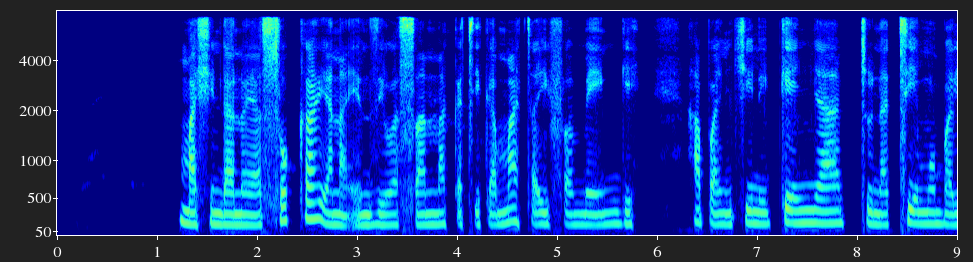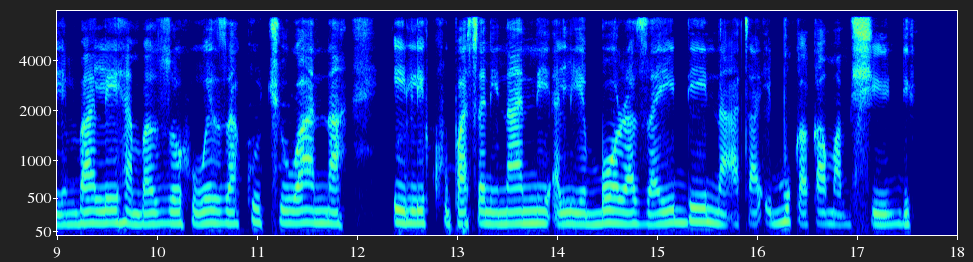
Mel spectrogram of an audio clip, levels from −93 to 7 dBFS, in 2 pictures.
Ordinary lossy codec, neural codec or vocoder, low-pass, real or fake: MP3, 64 kbps; none; 7.2 kHz; real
